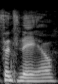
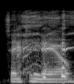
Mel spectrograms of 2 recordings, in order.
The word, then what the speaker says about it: Centineo: Lana Condor and Noah Centineo. Centineo. Centineo. Man, I'm really killing it with these pronunciations.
